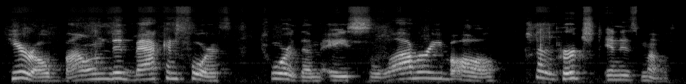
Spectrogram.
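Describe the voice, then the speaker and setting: A woman teacher reading a storybook aloud to children expressively, pausing to explain and prompt her listeners. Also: medium pitch, expressive, pushed and bright, low-quality recording. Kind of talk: interactive children's read-aloud of a storybook, with questions and asides. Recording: faint background noise.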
